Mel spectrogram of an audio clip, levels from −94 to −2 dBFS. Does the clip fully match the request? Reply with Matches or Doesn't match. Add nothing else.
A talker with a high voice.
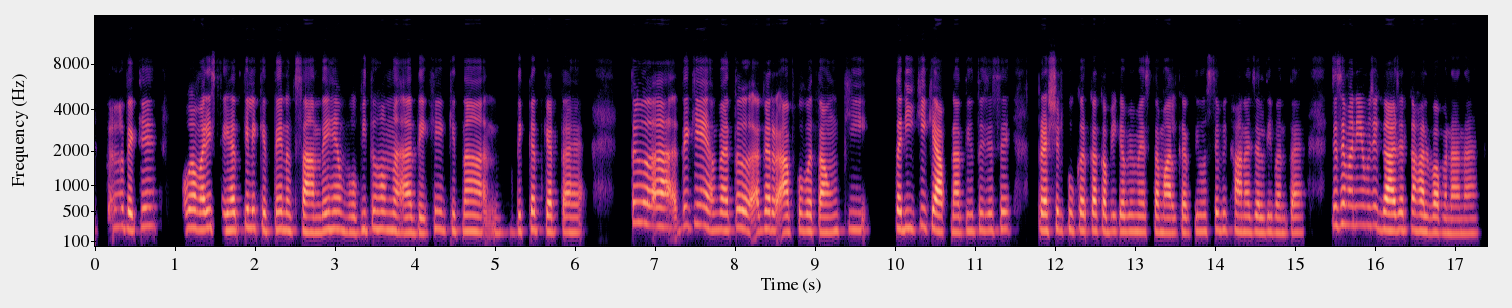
Matches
